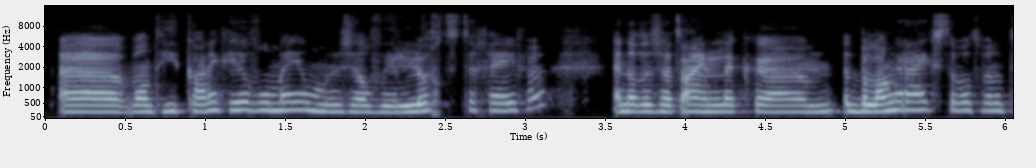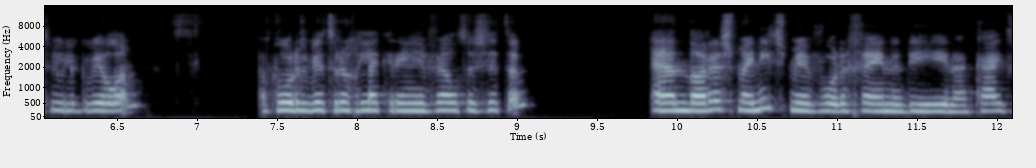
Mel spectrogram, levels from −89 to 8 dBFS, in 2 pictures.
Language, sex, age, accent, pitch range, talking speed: Dutch, female, 20-39, Dutch, 220-280 Hz, 235 wpm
